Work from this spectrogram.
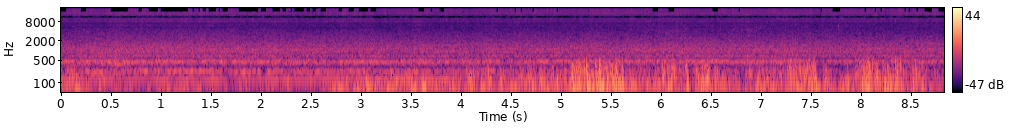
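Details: Outdoors at a small farm feeder, a bee holds a steady, even-pitched low hum for several seconds, then the sound breaks into louder, rougher buzzing bursts as bees move close; no music or talking.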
